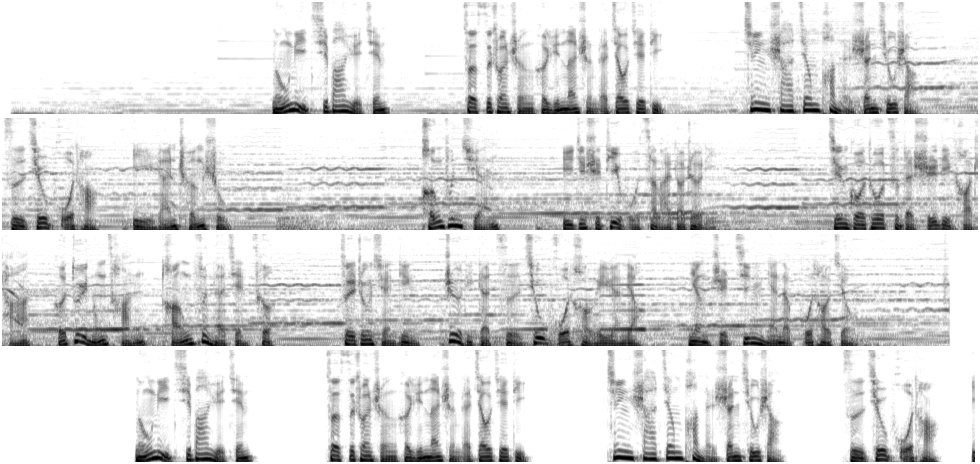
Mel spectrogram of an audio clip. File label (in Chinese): 男 专题 人物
